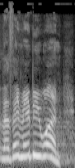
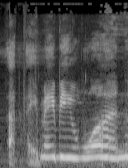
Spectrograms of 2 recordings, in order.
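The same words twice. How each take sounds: First: It is said in a flat, matter-of-fact way. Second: It is said in an anguished, pleading way. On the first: A plain statement of a wish. The speaker calls it wrong. "It's not like" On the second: A desperate plea made in agony. The speaker calls it right. "he's kind of crying out ... almost in agony praying"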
